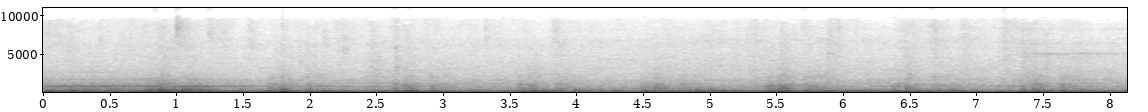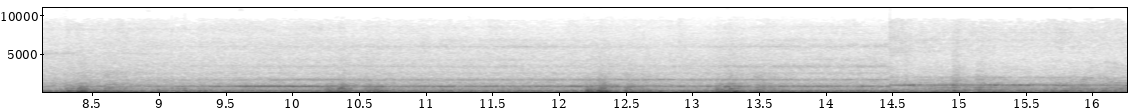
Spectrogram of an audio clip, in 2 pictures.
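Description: Running noise of an N700A Shinkansen heard inside the car's deck area: a steady low rumble with a faint steady whine, the whine's pitch shifting slightly near the end.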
